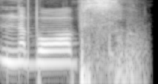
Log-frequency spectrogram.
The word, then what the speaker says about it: nawab: This is the like English accent में pronunciation nabobs, you know what did it mean to be nawab?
